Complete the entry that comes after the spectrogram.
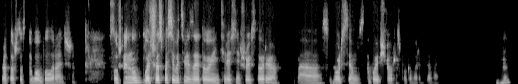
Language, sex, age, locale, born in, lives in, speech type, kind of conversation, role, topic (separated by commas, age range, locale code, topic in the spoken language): Russian, female, 45-49, ru-RU, Belarus, United States, conversation, podcast, host, Какая песня ассоциируется у тебя с первой любовью?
